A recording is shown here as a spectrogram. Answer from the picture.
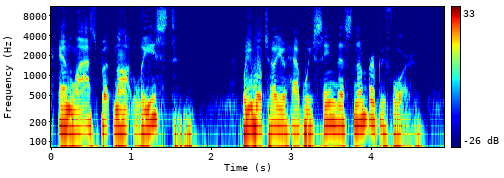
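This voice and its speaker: Words come at a fairly quick pace over noticeable background noise. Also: man. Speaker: inventor and pattern recognition expert testifying at hearing. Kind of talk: testimony. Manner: loud; emphatic.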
